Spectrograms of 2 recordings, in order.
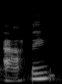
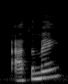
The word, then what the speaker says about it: athame: aries leo and sagittarius wow i made that pronunciation weird tools include the wand or the athene athame i always use an athame when i'm working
